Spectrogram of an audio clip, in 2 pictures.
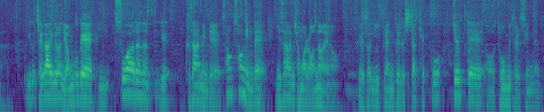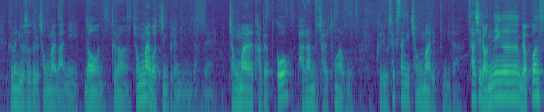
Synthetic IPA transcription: iɡʌt͡ɕe̞ɡaiɡɾʌnjʌŋɡuɡe̞is͈uaɾɯnɯniɡe̞ | kɯsʰaɾamiind͡ʑe̞sʰʌŋsʰʌŋinde̞is̬ʰaɾamit͡ɕʌŋmaɭʌnʌe̞jo | kɯɾe̞sʰʌipɯɾe̞ndɯɾɯɭɕʰid͡ʑakʰe̞t̚k͈o | t͈ɥiɭt͈e̞ʌtoumidwe̞ɭs͈uinːɯn | kɯɾʌnjosʰodɯɾɯɭt͡ɕʌŋmaɭmaɲinʌunkɯɾʌnt͡ɕʌŋmaɭmʌtt͡ɕ͈inpɯɾe̞ndimɲidane̞ | t͡ɕʌŋmaɭkabjʌp̚k͈opaɾamdot͡ɕaɭtʰoŋɦaɡo | kɯɾiɡosʰe̞k̚s͈aŋit͡ɕʌŋmaɾipʰɯmɲidasʰaɕʰiɾʌnːiŋɯnmjʌp͈ʌn

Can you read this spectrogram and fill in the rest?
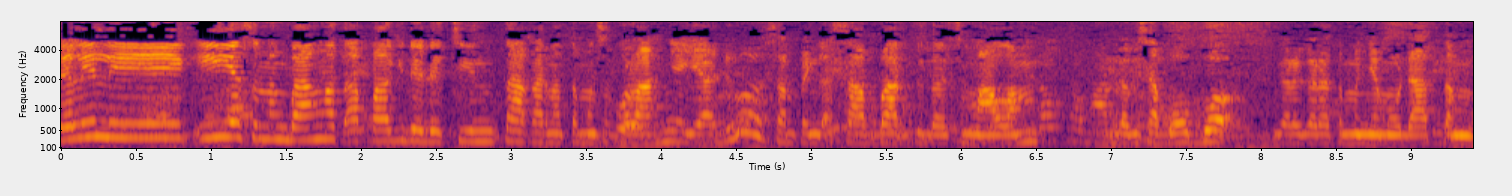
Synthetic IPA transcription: dɛlilɪk̚ijahsənəŋbaŋət̪apalaɡidadat͡ʃint̪akaɾənat̪əmənsəkolahɲajaduhsampajŋɡaʔsabart̪udaɾisəmalam | ŋɡaʔbisabobɔʔ | ɡaɾaɡaɾat̪əmənɲamawdat̪əŋ

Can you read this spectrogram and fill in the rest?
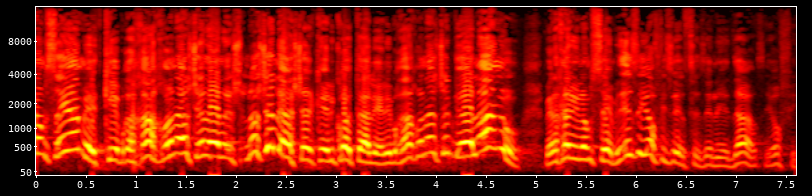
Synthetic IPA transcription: omesujemet̪kibʁaχaːχʁo̞naʃelaloʃeleʃelikʁotːaːlelibʁaχaːχʁo̞naʃelɡealanu | velaχenanilo̞mesujemet̪ʔezejo̞fizejot͡sezeneːd̪aʁzejofi

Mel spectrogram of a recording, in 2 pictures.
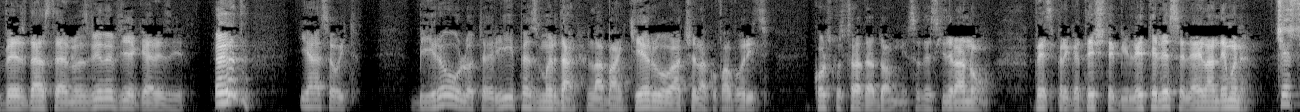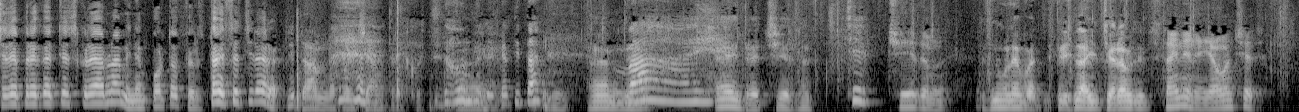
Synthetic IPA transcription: veʃd̪ast̪eanusvinɨnfije̞kaɾe̞zi | ɨt̪ | jaɾasəujt̪ | biɾo̞ulo̞t̪əɾipe̞zmɨrd̪a̰nlabaŋkʲe̞ɾuat͡ʃe̞lakufavo̞ɾit̪sʲ | ko̞lskust̪ɾad̪ad̪oamnḭsəd̪e̞skʲid̪elano̞o | ve̞t̪sʲpɾe̞ɡət̪e̞ʃt̪e̞bile̞t̪e̞le̞səleajlaɨnd̪e̞mɨnə | t͡ʃe̞səɾe̞pɾe̞ɡət̪e̞sklejamlamineɨnport̪ofelst̪ajsət̪sileaɾət̪d̪oamnəot͡ʃea̰mt̪ɾḛku̥t̪d̪omnuekəpit̪an | majəjd̪ɾet͡ʃiet͡ʃet͡ʃed̪omn | nulevəd̪̚lait͡ʃeɾəwzest̪ajninejawɨnt͡ʃet̪

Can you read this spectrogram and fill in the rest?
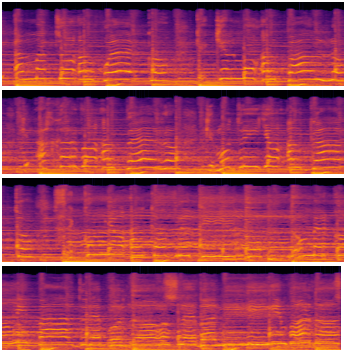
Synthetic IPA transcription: keamat̪oʔalxweko | kekelmoʔalpalo | keʔaxaɾðoʔalpero | kemod̪ɾiʎoʔalɡat̪o | sekomjoʔalkafɾet̪ikonomeɾkomipaðɾepoɾðosleβanimpoɾðos

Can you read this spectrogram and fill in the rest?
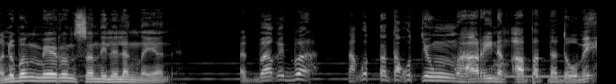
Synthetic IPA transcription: ʔɐnobɐŋmɛːɾo̞nsɐnɪlalɐŋnɐjan | ʔɐt̪̚baːkɪt̪̚bɐ | t̪ɐkot̪̚nɐt̪ɐkot̪̚jʊŋhaːɾinɐŋʔaːpɐt̪̚nɐd̪o̞ːmɛ

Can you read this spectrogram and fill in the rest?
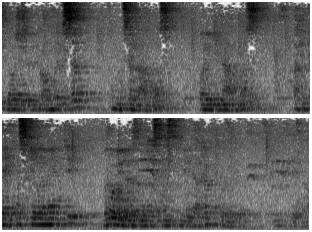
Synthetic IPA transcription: id̪od͡ʒed̪od̪kompleksa | fuŋkt̪sionaːlˠnost̪ | oɾiɡinaːlˠnost̪ | at̪it̪exniskielemẽnt̪i | bɾoːjɾaznokasnost̪id̪ed̪ak̪ako

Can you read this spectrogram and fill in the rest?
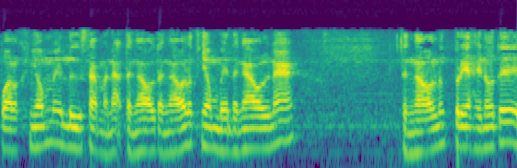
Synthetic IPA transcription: pŏəlkʰɲomeːlɨːsamːəna̰ʔt̪ɨ̆ŋaɔlt̪ɨ̆ŋaɔlnɨŋkʰɲomːiːnt̪ɨŋaɔlnaː | t̪ɨ̆ŋaɔlnɨŋprɛ̆əhɦəjnʊ̆əht̪eː

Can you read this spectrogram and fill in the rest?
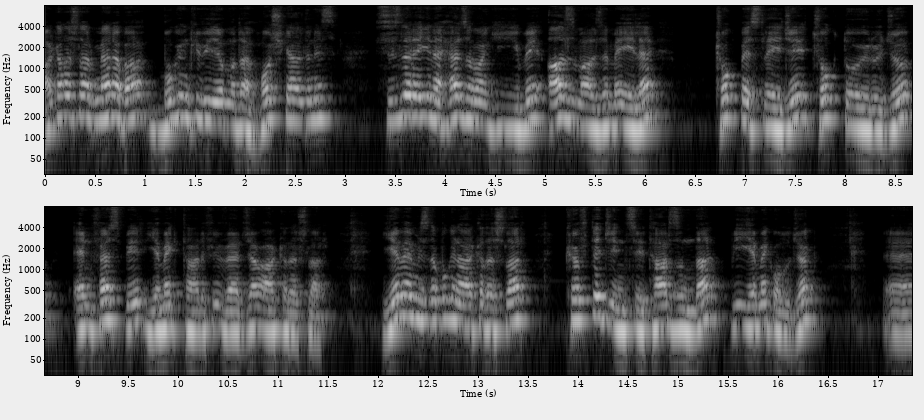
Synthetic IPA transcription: aɾkad̪aʃlˠaɾmɛɾababuɟyncʰyvid̪ejo̞mud̪aɦo̞ʃɟælʲd̪iniz̥ | sizlʲe̞ɾɛjinɛɦæɾzamanciɟibiʔazmalʲze̞mejilʲɛ | t͡ʃʰo̞k̚bɛslʲe̞jid͡ʒit͡ʃʰo̞kd̪o̞jɾud͡ʒuɛnfɛsbiɾje̞mɛct̪ʰaːɾifivæɾd͡ʒɛmaɾkad̪aʃlˠa̰ɾ̥ | je̞me̞mizd̪ɛbuɟynaɾkad̪aʃlˠaɾ̥ | cʰøft̪ʰɛd͡ʒinsit̪ʰaɾzɯnd̪abiɾje̞mɛco̞lˠud͡ʒak

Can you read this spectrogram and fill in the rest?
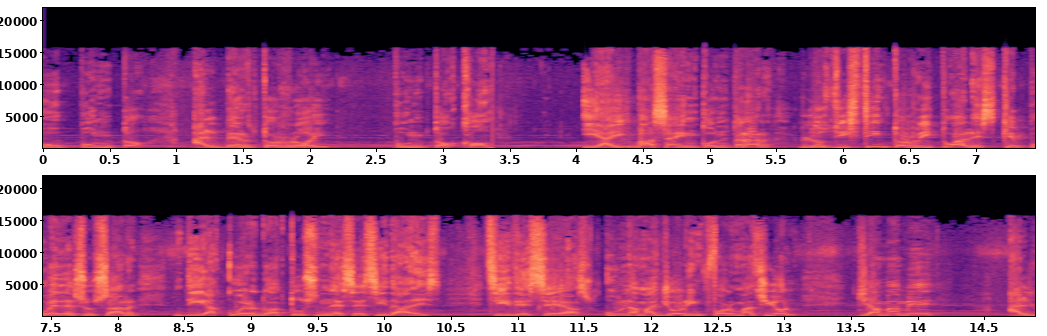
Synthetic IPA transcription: upunt̪o̞alβe̞ɾt̪o̞roj | punt̪o̞kʰom | iaiβasaeŋko̞nt̪ɾaɾ | lo̞zðist̪int̪osrit̪wale̞ske̞pwe̞ðesusaɾ | d̪eakwe̞ɾðoat̪uzne̞se̞siðaðḛsː | iðese̞a̰sunamaʝo̞ɾiɱfo̞ɾmasjo̞n | d͡ʒamame | al

